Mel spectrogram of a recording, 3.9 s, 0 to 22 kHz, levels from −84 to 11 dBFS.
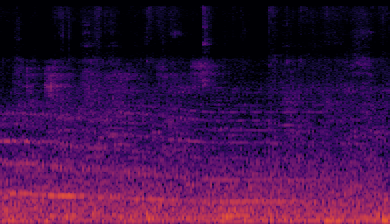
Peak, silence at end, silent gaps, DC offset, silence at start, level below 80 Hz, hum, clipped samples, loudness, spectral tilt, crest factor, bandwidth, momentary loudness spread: -18 dBFS; 0 s; none; under 0.1%; 0 s; -38 dBFS; none; under 0.1%; -33 LUFS; -6.5 dB/octave; 14 dB; over 20 kHz; 3 LU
